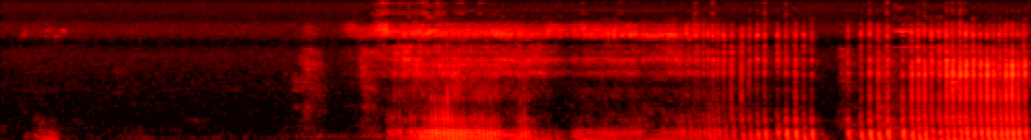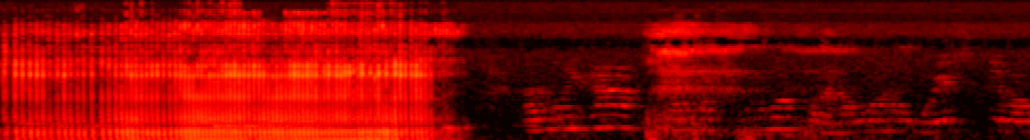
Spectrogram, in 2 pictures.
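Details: Dandie Dinmont Terrier snoring while asleep indoors: a long, rough, rasping snore of about five seconds, broken briefly midway, followed by quieter voice-like murmurs near the end.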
